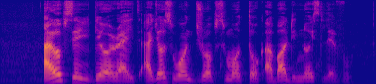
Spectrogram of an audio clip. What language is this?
Nigerian Pidgin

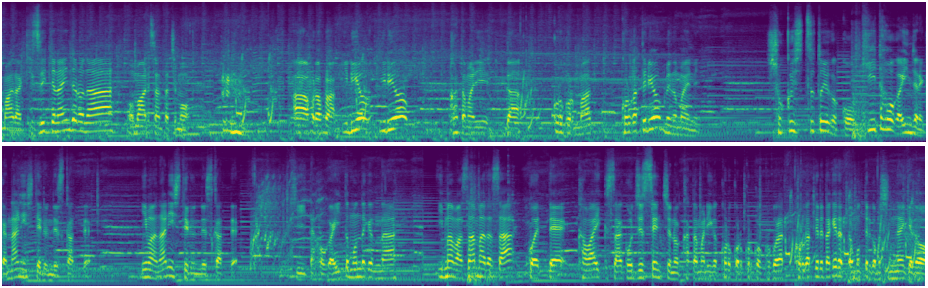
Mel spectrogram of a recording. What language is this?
Japanese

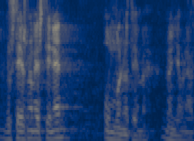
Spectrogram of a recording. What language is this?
Catalan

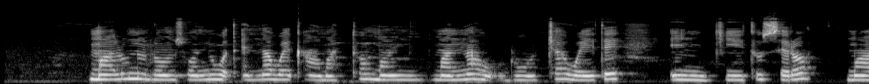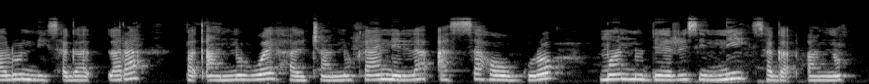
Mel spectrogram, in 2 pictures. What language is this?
Sidamo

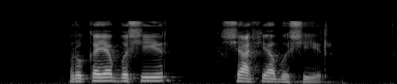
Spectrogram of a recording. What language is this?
Kashmiri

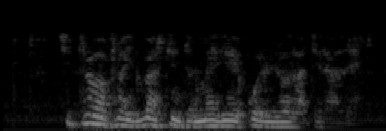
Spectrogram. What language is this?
Italian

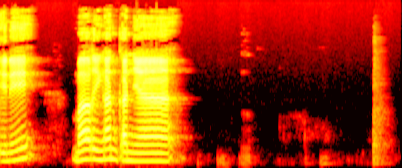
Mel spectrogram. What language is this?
Indonesian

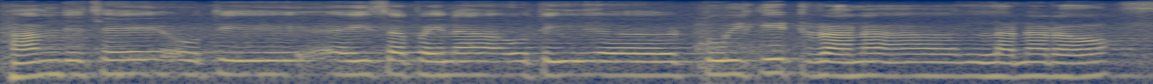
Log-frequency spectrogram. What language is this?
Maithili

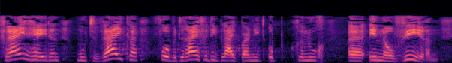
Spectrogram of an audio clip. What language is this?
Dutch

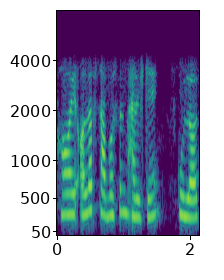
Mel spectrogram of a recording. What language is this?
Assamese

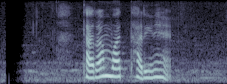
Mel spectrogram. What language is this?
Sinhala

